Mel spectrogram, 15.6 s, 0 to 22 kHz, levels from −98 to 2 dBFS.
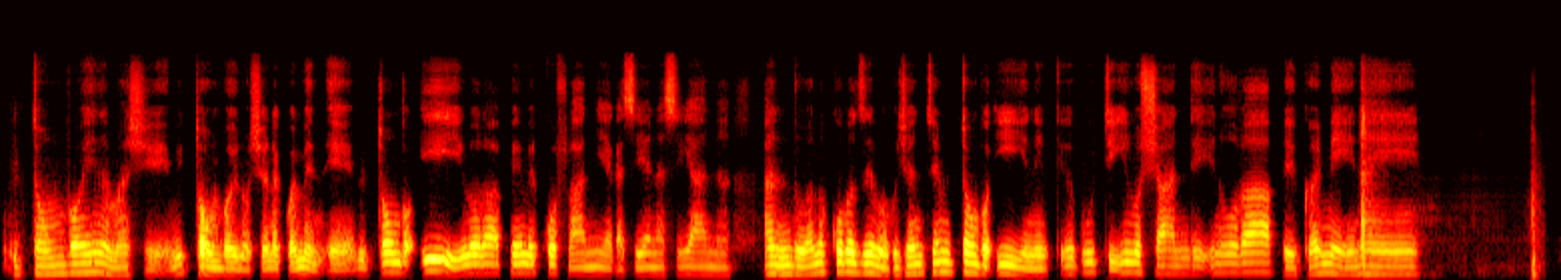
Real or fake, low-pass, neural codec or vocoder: fake; 9.9 kHz; codec, 24 kHz, 0.5 kbps, DualCodec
